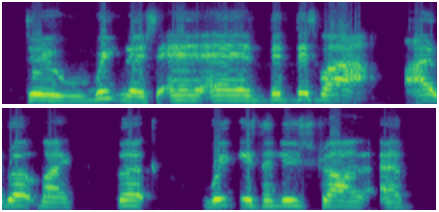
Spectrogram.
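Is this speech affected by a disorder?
Yes: cerebral palsy.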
